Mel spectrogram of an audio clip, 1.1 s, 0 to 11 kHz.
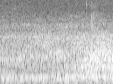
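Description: Atlas Air Boeing 777 jet landing at Chicago O'Hare, a brief steady low rumble of engine noise, moderately loud and unbroken.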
